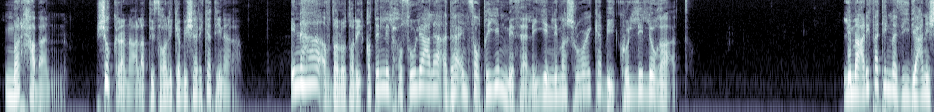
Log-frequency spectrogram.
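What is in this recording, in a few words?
Arabic, IVR; GoLocalise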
